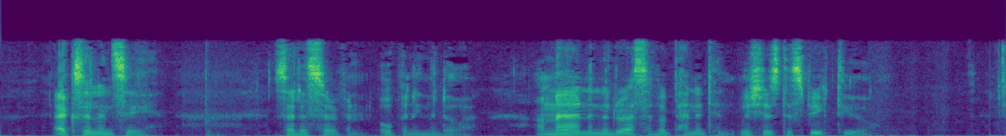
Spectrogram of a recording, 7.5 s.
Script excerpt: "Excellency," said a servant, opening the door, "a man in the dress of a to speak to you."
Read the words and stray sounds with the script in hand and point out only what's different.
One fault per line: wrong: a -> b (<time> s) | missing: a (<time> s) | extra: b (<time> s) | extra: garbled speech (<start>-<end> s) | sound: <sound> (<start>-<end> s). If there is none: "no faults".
sound: thud (1.5-1.8 s)
extra: penitent wishes (5.0 s)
